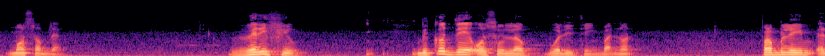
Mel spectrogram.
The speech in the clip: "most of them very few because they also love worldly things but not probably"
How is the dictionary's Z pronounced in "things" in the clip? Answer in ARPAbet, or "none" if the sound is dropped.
none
